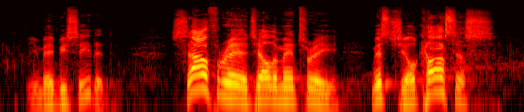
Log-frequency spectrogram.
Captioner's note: applause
